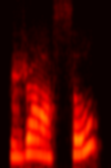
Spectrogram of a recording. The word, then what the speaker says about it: жасыл: Маган, жасыл. Смотрите, буква «ы», она короткая, и ударение будет стоять на букве «а».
